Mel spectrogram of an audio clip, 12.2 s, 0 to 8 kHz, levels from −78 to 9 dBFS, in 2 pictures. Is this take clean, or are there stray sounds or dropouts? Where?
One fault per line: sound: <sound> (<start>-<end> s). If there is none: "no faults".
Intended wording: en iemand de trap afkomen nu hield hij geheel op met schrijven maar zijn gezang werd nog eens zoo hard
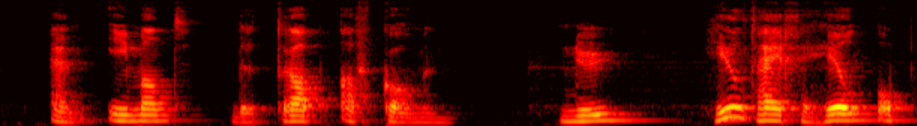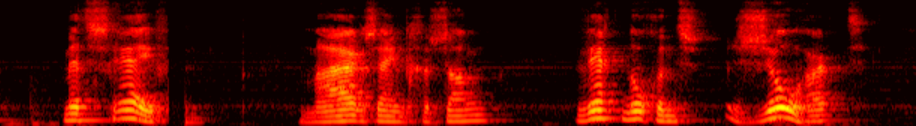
sound: dropout (7.2-7.3 s)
